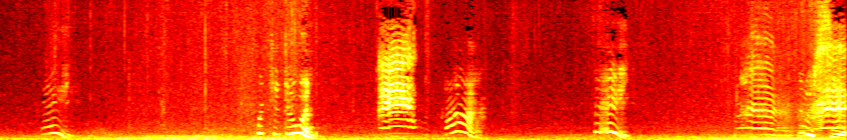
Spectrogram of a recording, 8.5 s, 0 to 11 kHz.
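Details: Male Munchkin pet cat, a tom, filmed on 12-13-11 while rolling about, giving several short descending meows with bright harmonics. A person talks to him between and over the calls indoors.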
